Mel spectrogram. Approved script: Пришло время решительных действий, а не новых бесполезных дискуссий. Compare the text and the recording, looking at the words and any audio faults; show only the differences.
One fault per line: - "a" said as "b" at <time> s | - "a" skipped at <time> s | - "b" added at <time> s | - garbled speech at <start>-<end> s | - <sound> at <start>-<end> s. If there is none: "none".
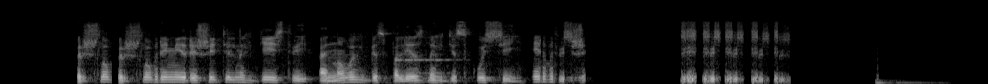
- "пришло" added at 1.1 s
- "не" skipped at 3.3 s
- garbled speech at 5.3-5.9 s
- laugh at 6.8-7.9 s
- thud at 8.7-9.5 s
